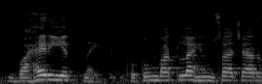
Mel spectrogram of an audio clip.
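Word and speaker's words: Beauvoir: ती तीन महत्त्वाची पुस्तकं सिमोन बोहार आता हे बोहु आर किंवा बोहा असे वेगवेगळे उच्चार त्याचे केले जातात बी इ ए यु व्ही ओ आय आर असं फ्रेंच स्पेलिंग आहे ते आणि त्यामुळे उच्चार त्याचे वेगळे वेगळे आहेत तर सिमोनॉन द बोहार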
